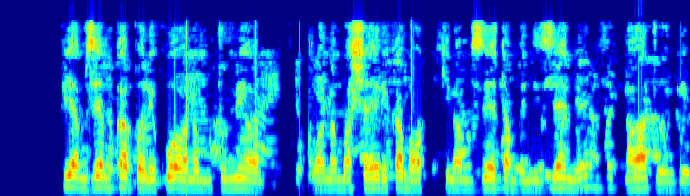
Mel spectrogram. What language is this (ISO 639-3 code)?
swa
